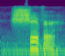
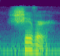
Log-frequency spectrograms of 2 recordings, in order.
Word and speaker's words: shiver: Shiv and shiver. So the stress is in shiv and that's why it's bold.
